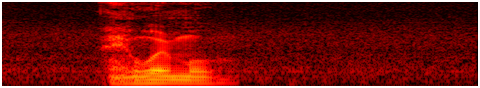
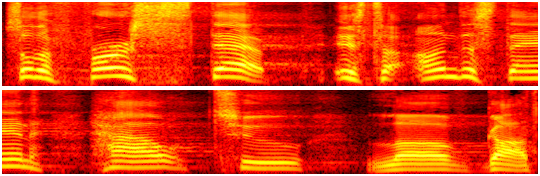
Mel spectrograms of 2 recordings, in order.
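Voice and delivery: high, loud, emphatic sermon delivery; full-force preaching; 9 semitones higher, 11 dB louder than usual. Real, not acted. Preacher pressing the congregation to love God first, full-force preaching. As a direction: drive each point home to the congregation.

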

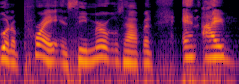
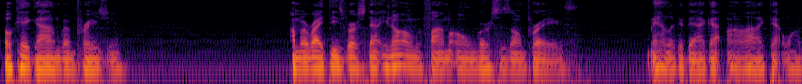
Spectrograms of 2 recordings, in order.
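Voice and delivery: muttering to oneself; 11 semitones lower, 10 dB quieter, faster than usual. Retold or imitated. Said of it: "and write down a".

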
